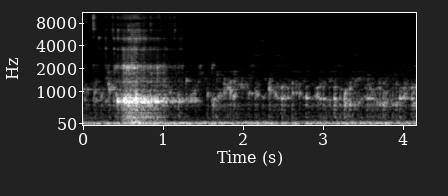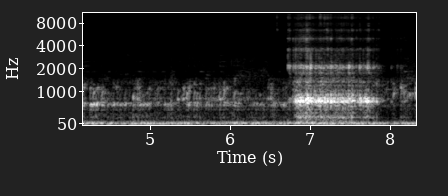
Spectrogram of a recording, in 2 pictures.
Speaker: Okay, now you can hear it. You can hear the hot water just being sucked out.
